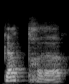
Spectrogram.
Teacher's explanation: lo único que hacemos realmente es juntar las dos palabras, pero no estamos añadiendo nada. Aquí se le llama encadenamiento, sin más.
